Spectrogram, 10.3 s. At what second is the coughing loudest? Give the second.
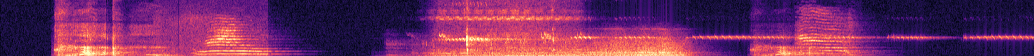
1 s.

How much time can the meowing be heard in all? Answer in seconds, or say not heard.
2 s.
